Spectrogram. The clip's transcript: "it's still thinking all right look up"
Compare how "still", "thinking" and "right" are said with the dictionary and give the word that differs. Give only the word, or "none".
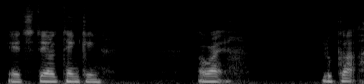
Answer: thinking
